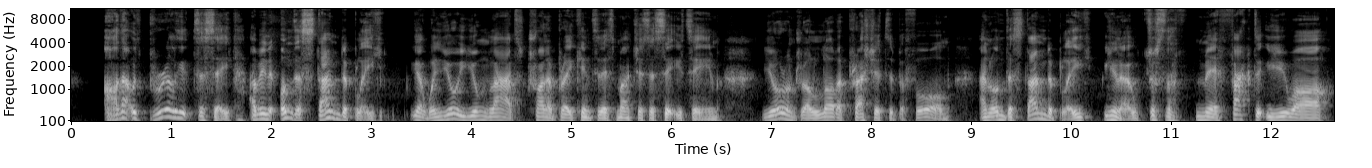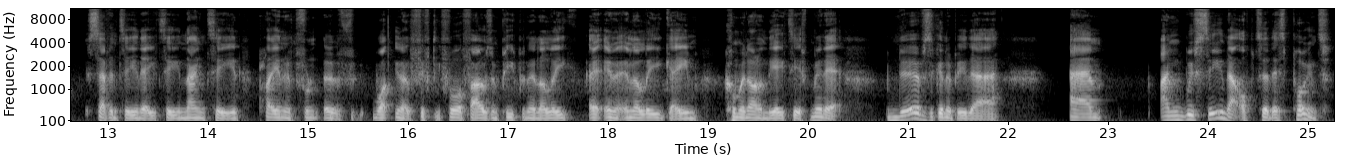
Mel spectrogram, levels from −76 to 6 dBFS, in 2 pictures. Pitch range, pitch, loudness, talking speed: 90-105 Hz, 95 Hz, -19 LUFS, 200 wpm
